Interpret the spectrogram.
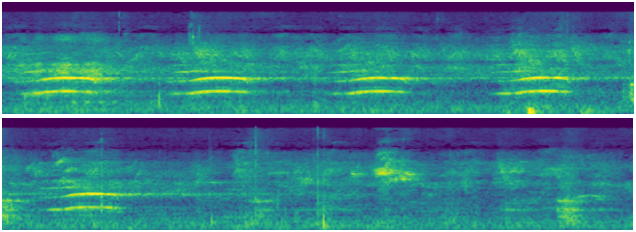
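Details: Indian peafowl calling in a jungle after the rain: five loud, nasal, arched calls with a clear overtone, repeated about once a second, then stopping. Other birds chirp faintly in the background.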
